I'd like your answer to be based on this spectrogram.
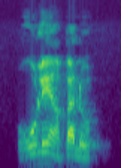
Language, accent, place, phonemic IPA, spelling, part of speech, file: French, France, Lyon, /ʁu.le œ̃ pa.lo/, rouler un palot, verb, LL-Q150 (fra)-rouler un palot.wav
- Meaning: to French kiss (kiss someone while inserting one’s tongue into their mouth)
